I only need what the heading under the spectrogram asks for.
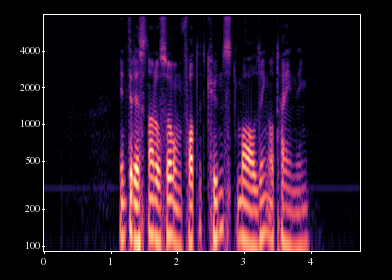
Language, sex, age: Norwegian, male, 49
